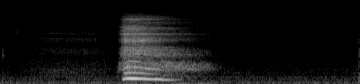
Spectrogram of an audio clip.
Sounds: Sigh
